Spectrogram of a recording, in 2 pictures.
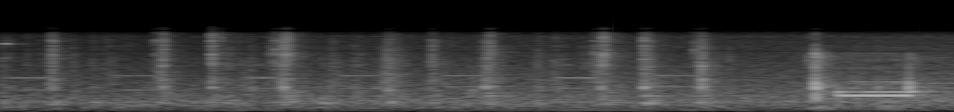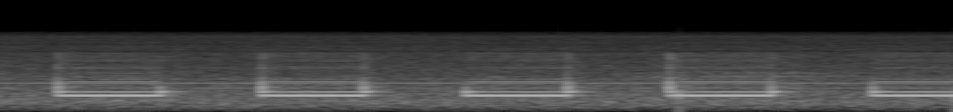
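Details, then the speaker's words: Repaired and converted single slot payphone on final checkout, heard via amplified pickup: quick keypad tones dialing the repairer's own number, then an even on-off busy tone about once a second; normal dialing and busy signal. "We'll call my number, and it'll be busy. Give you some dial tone. And we'll make that call."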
